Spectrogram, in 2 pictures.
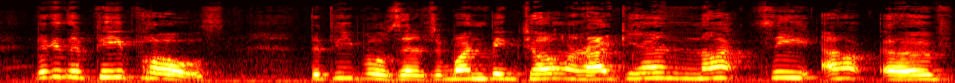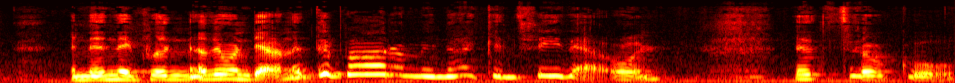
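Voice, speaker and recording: Speaking at a fairly quick pace with an American accent, a woman sounds animated, her pitch swinging very widely over noticeable background noise. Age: 60s. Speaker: formerly homeless woman. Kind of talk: interview. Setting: her apartment.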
